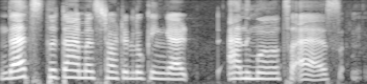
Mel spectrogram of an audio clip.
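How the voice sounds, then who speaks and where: Speaking at a fairly slow pace with an Indian accent, a woman uses a medium pitch, a dark, mellow tone and fairly even intonation, recorded with a dry, close sound and no echo. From India, Western Ghats highlands. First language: Kannada. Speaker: PhD researcher. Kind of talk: podcast interview.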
